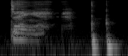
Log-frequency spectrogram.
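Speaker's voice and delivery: unvoiced defeated whisper; whispered curse. Real, not acted. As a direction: breathe the curse out. Muttered defeat.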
